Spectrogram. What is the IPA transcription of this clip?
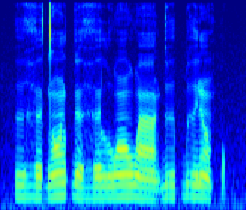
ɨ˨ ɦ ɘ˨ d ɔ̃˦ l ɗ ɘ˨ ɦ ɘ˦ l w ɔ̃˦ w ã˨ ɠ ɨ˦ ɓ ɨ˦ ɾʲ ɔ̃˨ p

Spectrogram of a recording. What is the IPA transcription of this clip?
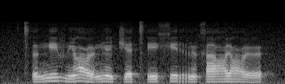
t͡sʼ ə˧˩˧ ŋ e˦ v ẽ˨˥ ʕ œ˧˩˧ ŋ ɛ̃˧˩ t͡ʃ ɛ˨˥ t͡sʼ e˧˩ x e˦ r ə̃˧˩ x a˦ ʕ ɨ˦ ʕ œ˧˩˧

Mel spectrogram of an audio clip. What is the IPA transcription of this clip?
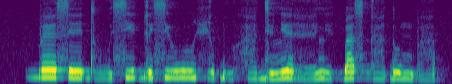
b ɛ˦ s e˧ dʱ o̤˨ sʲ e˧ ɡ ɪ˨ sʲ u˧ w u˧ ç ʊ˨ ɓ ṳ˨ h a̤˧ dʲ ʊ˨ lʲ ɛ˦˨ ɦ ɛ̤˨˦ lʲ ɛ̤˧ ɡ͡b a˦ s ɡ a̤˦˨ ɗ u˧ m b a̤˨

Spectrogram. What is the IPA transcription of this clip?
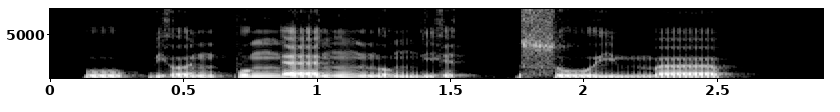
uː˨ p̚ j ɵ˨˥ n p ʊ˥ ŋ ɛː˨˥ ŋ n̪ ʊ˨˩ ŋ j ɪ˧ k̚ | s uː˨˩ j m œː˨ p̚

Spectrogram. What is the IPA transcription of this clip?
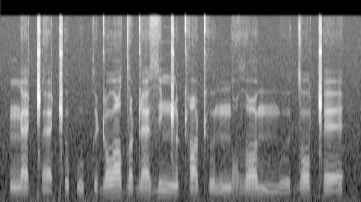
ŋ æ˧ ɡ͡ǁ æ˨ ǁ ʊ˦ p u˧ k ə˧ ɖ ɔː˦ dˤ ə˧ ɖ æ˧ z i˦ ŋ͡ǁ ʊ˦ ʈʰ ɑ˧ ʈʰ ʊ˨ nː ɔ̤˦ ðˤ ʊː˦ mː ʊː˨ d ɔ˦ ǁ ɛ˧

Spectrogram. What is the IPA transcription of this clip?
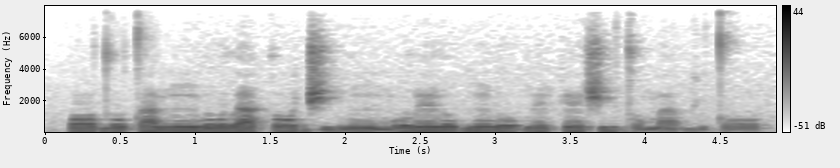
ɔ˦ d o˦˨ t a˨˦ n ũ˧ l o˦ l a˦˨ k ɔ˧ d͡ʒ i˨ l ũ˨ m o˨˦ l ɛ̃˦ l o˦ b ũ˦ l o˦ b ɛ̃˦ k ɛ̃˦ ʃ i˦ d ɔ˧ m a˨ b i˨˦ t ɔ˦

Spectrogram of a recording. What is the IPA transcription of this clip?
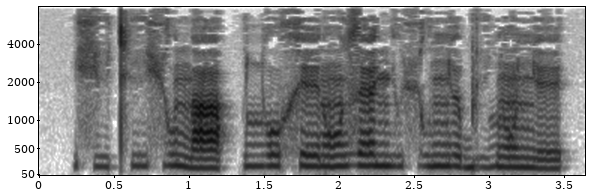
ç i̤˧ cʰ i̤˦ ç u˦ n a˨ | ʎ o˧ x e˧ ɾ õ˨˦ z ɛ˦ nʲ ṳ˦ ç ṳ˦ ɲ ɘ˦˨ b i̤˧ ʎ õ˧ ɲ e˨

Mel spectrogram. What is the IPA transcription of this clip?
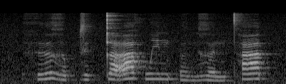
h ɨ˨˦ ə̯ ɣ ə˨˩ p̚ z ɨ˨˩ k̚ t̪ a̰ː˧˥ h w i˧ n ʔ ə̤˨˩ n ɣ ə˧˩ n t̪ʰ a˦˥ t̚

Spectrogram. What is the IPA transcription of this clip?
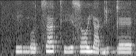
i˨ ŋ o˨ t͡s a˦ tʰ i˨˦ z ɔ˦ j a˨ ɡ i˦ ɡ ɛ˦

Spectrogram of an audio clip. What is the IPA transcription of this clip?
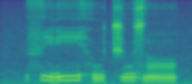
f i˦˨ ɾ iː˦ h u˨ t͡ʃ u˧ z ɔ̃˨

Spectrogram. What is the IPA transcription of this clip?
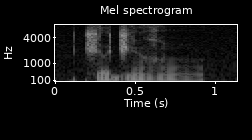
t͡ʃ ə d͡ʒ ɛ̃ ʁ ɑ̃

